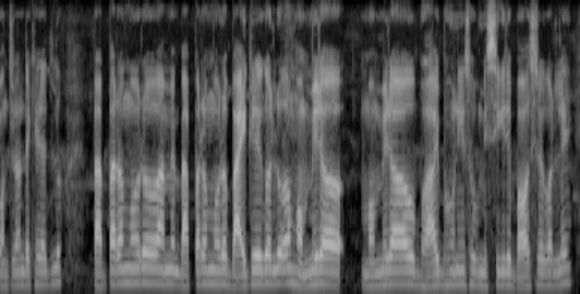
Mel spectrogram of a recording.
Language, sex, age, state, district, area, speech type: Odia, male, 30-45, Odisha, Ganjam, urban, spontaneous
